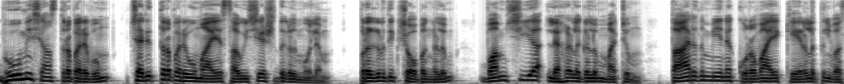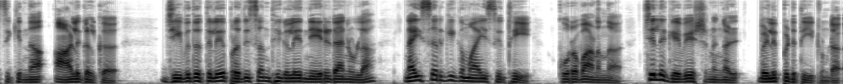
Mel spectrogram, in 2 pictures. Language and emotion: Malayalam, neutral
